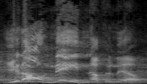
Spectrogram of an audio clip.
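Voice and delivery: loud preaching shout; shouted declaration. Acted. Pastor preaching to the congregation, loud shout. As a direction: hit it hard like the climax.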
